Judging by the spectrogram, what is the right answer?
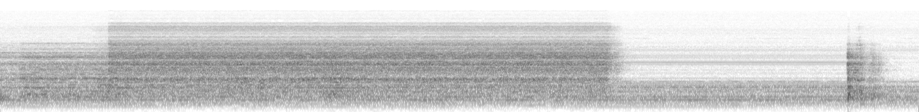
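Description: Model-train sound decoder running an ESU sound set up for a Southern slam-door EMU, heard through the small speaker of an OO gauge MLV. A loud air hiss starts about a second in and cuts off suddenly after about four seconds, over a steady hum. A single sharp click comes near the end.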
